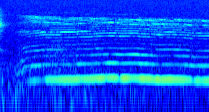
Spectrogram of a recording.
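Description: A baby crying: one long, steady wail held on a single pitch, starting just after the preacher's words stop.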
